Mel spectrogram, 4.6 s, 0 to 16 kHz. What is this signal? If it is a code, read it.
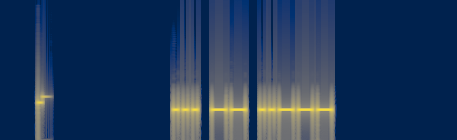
Morse code, heard as a keyed tone, about 25 wpm, 700 Hz. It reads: SM2
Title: Callsign Prefixes for Top 25 DXCC - 25wpm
